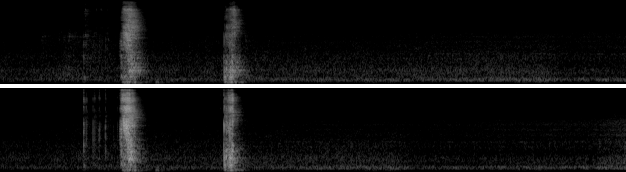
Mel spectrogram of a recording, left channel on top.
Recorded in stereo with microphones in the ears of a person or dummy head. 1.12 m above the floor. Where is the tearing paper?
35° right (ahead or behind), 0.8 m.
